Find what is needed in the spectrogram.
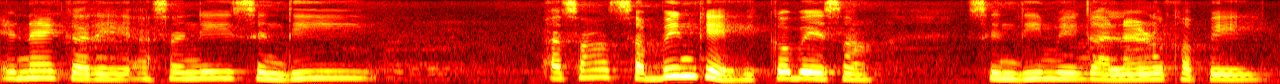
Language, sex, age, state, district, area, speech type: Sindhi, female, 30-45, Gujarat, Surat, urban, spontaneous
